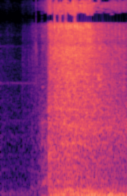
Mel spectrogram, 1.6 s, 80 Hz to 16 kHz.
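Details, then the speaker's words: Used Bajaj Discover 125 CBS motorcycle with run-down battery, kick-started: fires on the first kick and settles straight into a deep, steady, even single-cylinder thump at idle; engine sounds in showroom condition. "প্রথম কিকই কিন্তু start হয়ে গেছে। ঠিক আছে, sound কোয়ালিটিও একদম showroom condition sound এবং engine নিয়ে কোনো ভাবার কোনো দরকার নেই,"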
